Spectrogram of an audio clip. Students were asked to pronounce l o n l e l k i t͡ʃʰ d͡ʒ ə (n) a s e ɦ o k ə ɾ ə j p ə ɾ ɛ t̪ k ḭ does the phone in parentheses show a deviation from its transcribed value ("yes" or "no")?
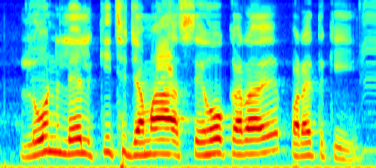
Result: yes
